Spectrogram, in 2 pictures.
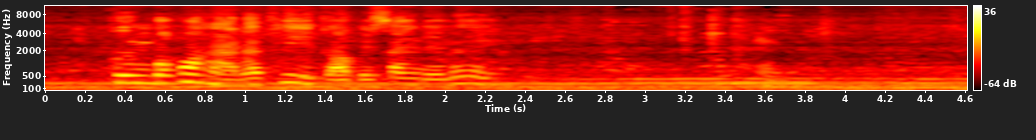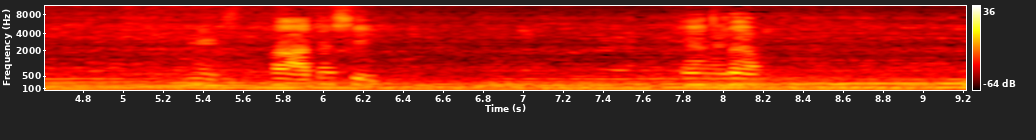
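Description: An older woman talks nearby.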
